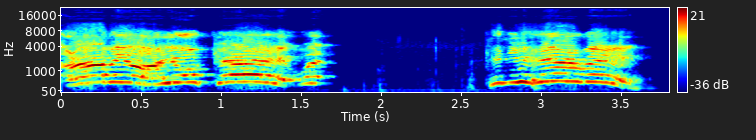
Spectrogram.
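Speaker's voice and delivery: very loud, very high, drawn-out yell. Yelling down a hole after a party member fell: yelling down a hole.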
